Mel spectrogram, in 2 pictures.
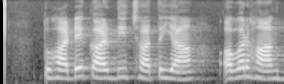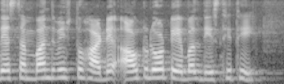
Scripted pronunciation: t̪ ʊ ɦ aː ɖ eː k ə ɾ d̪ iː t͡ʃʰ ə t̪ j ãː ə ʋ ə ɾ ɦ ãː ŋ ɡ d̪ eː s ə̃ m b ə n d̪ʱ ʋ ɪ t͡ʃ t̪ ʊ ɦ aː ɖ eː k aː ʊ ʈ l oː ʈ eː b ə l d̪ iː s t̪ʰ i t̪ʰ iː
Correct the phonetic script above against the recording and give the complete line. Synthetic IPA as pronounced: t̪ ʊ ɦ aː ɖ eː k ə ɾ d̪ iː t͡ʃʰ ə t̪ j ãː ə ʋ ə ɾ ɦ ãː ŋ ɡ d̪ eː s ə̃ m b ə n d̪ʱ ʋ ɪ t͡ʃ t̪ ʊ ɦ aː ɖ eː ʔ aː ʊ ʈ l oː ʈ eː b ə l d̪ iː s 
